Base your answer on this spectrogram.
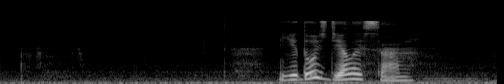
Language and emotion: Russian, neutral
